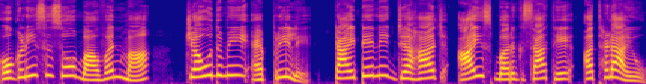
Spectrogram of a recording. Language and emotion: Gujarati, neutral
